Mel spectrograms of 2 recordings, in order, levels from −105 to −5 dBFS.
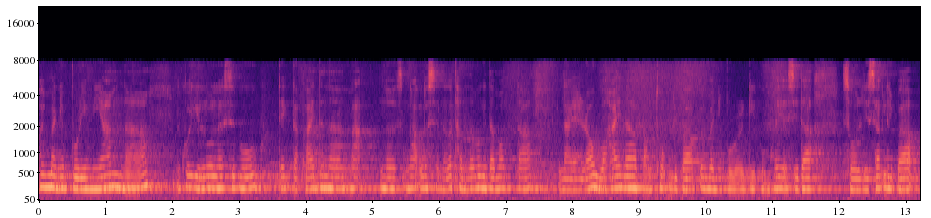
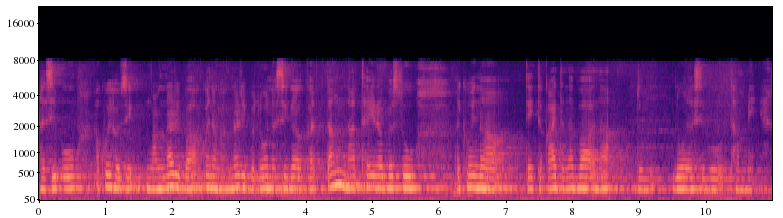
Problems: background sounds at intervals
